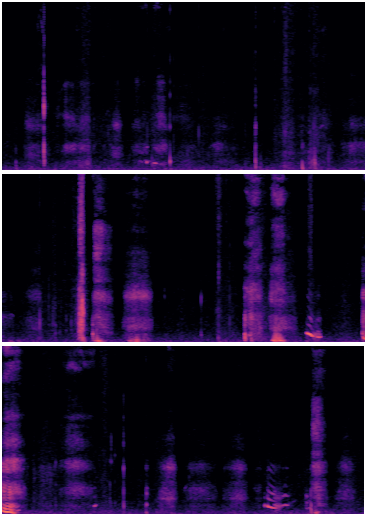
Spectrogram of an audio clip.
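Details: An infant girl with hiccups: short, sudden gulping catches at irregular intervals over quiet breathing in a small room; hiccups.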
